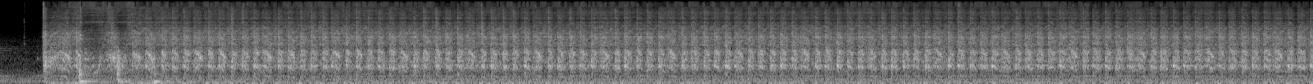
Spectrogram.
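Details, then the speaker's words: 2008 Ford Escape with previous repairs, brake cleaner sprayed into intake: steady starter churning about three turns a second with no catch or firing, suggesting fuel is likely not the issue; crank no start. "okay stop cranking it okay so we just Tred to add in brake parts cleaner and it does not run so it lets me know we most likely don't have a fuel issue"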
